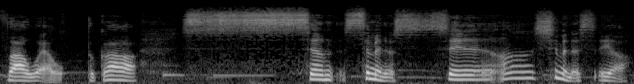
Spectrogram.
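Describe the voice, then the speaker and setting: Middle-aged woman from Japan, casual solo radio host, chatty and hesitant, low gravelly voice. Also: big pitch swings, dark tone, faint music behind. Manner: chatty, laughing, hesitant, switching between Japanese and halting English. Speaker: podcast host. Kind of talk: casual solo radio chat reading listener comments. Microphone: phone or desk mic on a streaming app.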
